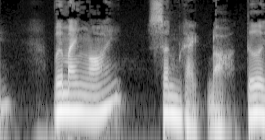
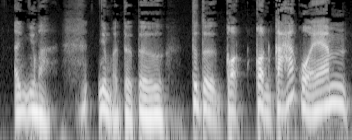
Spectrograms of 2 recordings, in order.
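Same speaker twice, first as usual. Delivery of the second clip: higher, stumbling and pleading; flustered stammer; 6 semitones higher than usual. Acted. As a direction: stammer out a panicked excuse. (lắp bắp hoảng hốt)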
